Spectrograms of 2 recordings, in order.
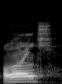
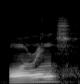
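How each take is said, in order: First: The word is said quickly and compactly. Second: The word is stretched into clearly separate syllables. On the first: The word is taken at face value. "you just say orange" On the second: The word is bent so it can rhyme. "enunciate it and you make it like more than one syllable"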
